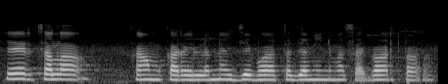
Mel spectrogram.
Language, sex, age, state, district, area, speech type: Maithili, female, 60+, Bihar, Madhepura, urban, spontaneous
